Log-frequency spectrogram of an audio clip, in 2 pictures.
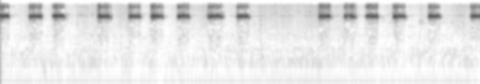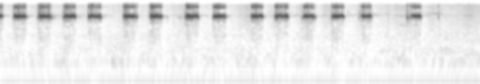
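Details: Cricket calling at midnight: loud, high-pitched chirps in short bursts about three per second, with brief pauses between runs, over a quiet background.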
